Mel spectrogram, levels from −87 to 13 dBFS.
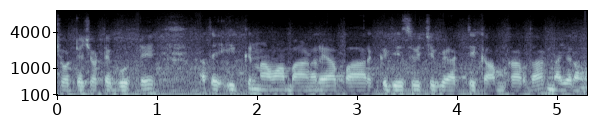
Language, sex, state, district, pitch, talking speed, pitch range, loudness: Punjabi, male, Punjab, Fazilka, 105 Hz, 180 wpm, 100-110 Hz, -13 LUFS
